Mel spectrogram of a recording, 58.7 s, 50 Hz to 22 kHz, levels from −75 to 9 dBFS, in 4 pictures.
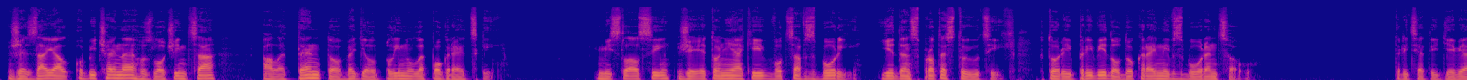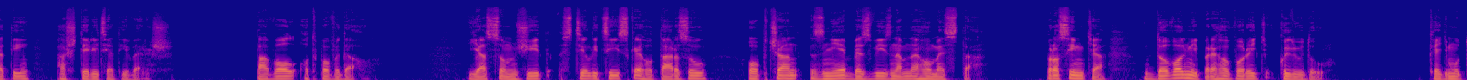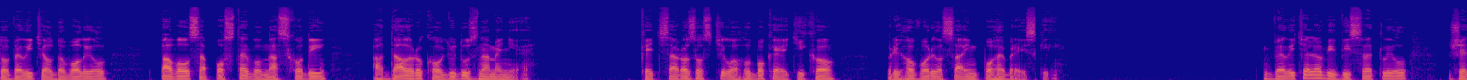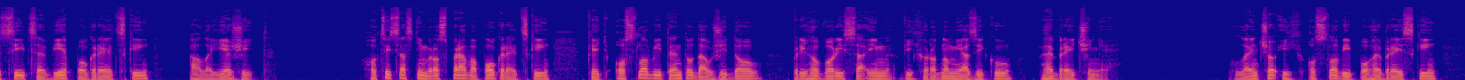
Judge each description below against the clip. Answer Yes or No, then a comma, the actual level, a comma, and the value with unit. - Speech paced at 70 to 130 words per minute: Yes, average, 115 wpm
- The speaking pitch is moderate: No, low, 100 Hz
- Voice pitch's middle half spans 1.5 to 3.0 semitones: Yes, narrow, 2.6 semitones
